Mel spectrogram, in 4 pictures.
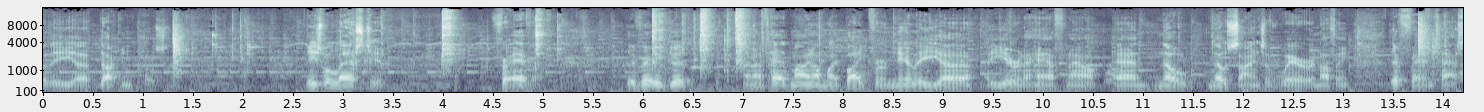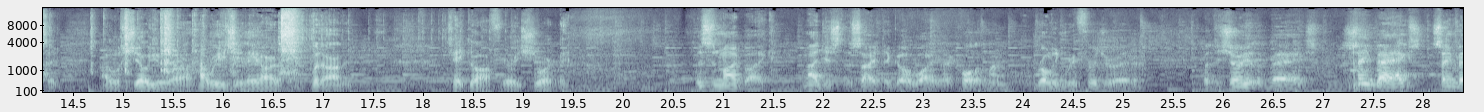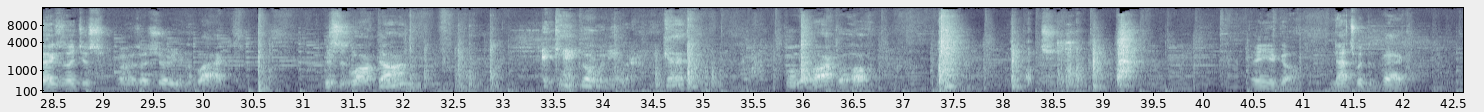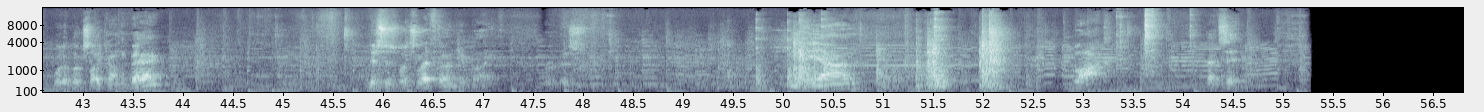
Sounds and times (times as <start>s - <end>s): Speech: 0.0s - 1.3s, 2.6s - 3.4s, 4.6s - 5.0s, 5.8s - 17.3s, 18.2s - 19.5s, 20.7s - 25.2s, 25.8s - 30.3s, 31.2s - 32.2s, 33.4s - 35.0s, 35.8s - 36.8s, 40.4s - 42.1s, 42.7s - 43.8s, 45.8s - 48.1s, 50.0s - 50.8s, 54.2s - 54.7s
Music: 0.0s - 55.3s.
